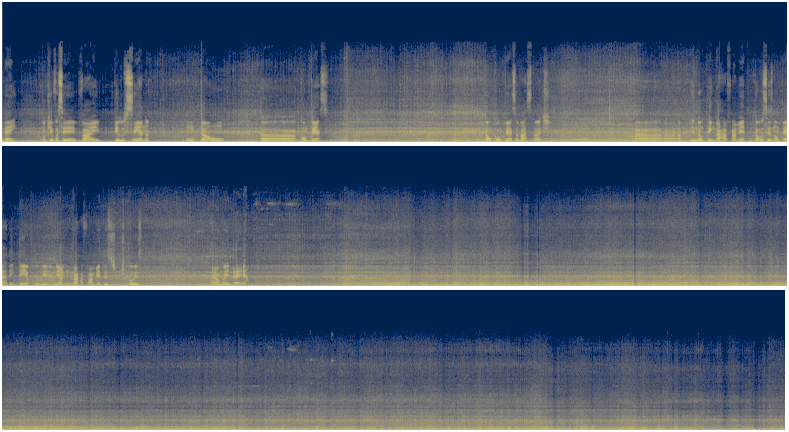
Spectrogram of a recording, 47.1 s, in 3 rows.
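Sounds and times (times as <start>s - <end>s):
motorcycle engine accelerating: 0.0s - 47.0s.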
